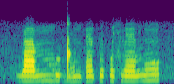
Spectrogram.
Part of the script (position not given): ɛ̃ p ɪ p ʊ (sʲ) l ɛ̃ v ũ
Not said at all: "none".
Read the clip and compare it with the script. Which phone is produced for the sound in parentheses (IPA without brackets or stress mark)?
sʲ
